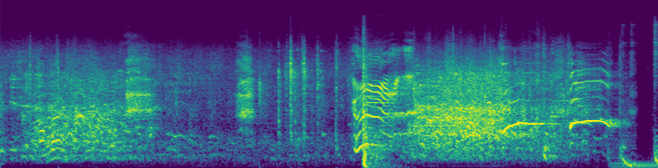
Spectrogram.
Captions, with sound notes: (audience laughing) - All right. (screaming) - Help! Help!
